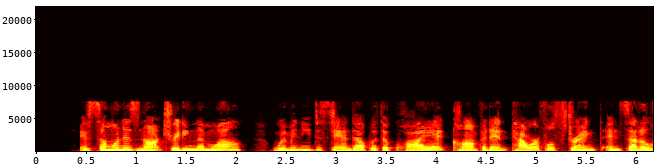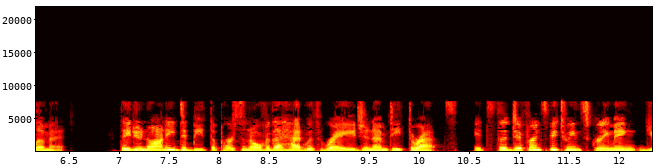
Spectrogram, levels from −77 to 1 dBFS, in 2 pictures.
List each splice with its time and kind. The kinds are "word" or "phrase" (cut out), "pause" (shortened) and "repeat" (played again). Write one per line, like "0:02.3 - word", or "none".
0:10.4 - pause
